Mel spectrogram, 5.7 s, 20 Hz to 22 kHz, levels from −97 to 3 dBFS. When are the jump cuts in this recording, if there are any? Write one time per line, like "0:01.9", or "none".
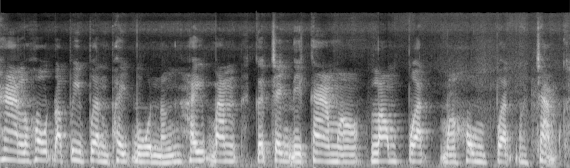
0:02.4
0:03.6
